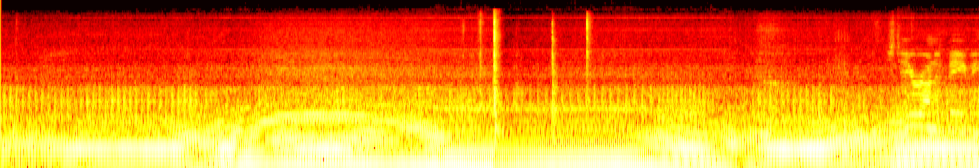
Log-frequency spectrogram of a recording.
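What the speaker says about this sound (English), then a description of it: "we are going to take it for the first official drive on Megasquirt" Car running on Megasquirt engine management pulls away on a first drive, a steady loud low engine rumble with rising and falling revs throughout, a few sharp clatters midway.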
